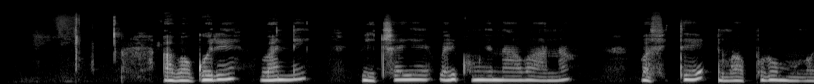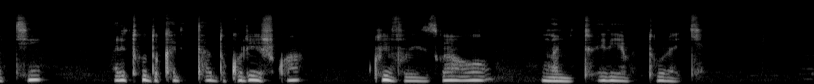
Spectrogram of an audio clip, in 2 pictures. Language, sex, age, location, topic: Kinyarwanda, female, 25-35, Kigali, finance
